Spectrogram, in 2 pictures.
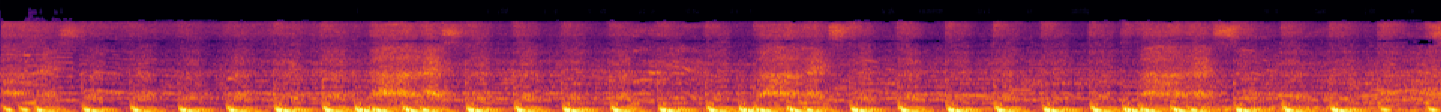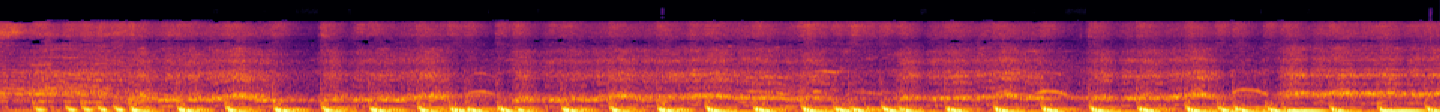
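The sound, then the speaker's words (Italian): Thousands of orange-clad Dutch football fans chant in a street in Hamburg before a match against Poland, a loud, steady rhythmic pulse of voices and beats repeating at a brisk pace throughout. “E con il coro dei tifosi olandesi in sottofondo vi lasciamo”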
